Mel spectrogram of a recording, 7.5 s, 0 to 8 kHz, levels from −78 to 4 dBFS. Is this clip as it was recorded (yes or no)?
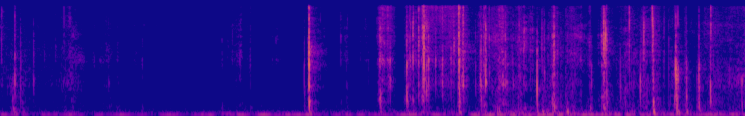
yes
